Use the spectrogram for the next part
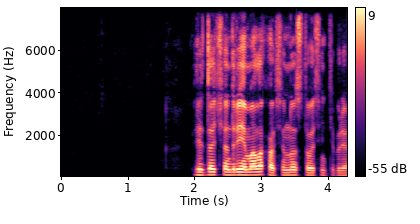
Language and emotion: Russian, neutral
